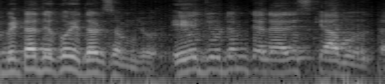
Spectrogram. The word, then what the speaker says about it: ejusdem: देखो rule of ए जूडम Gennaris, pronunciation है EJUSDEM, ई को ए पढ़ो ज्यू, एस साइलेंट है, डेम, ए जूडम जेनेरिस।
